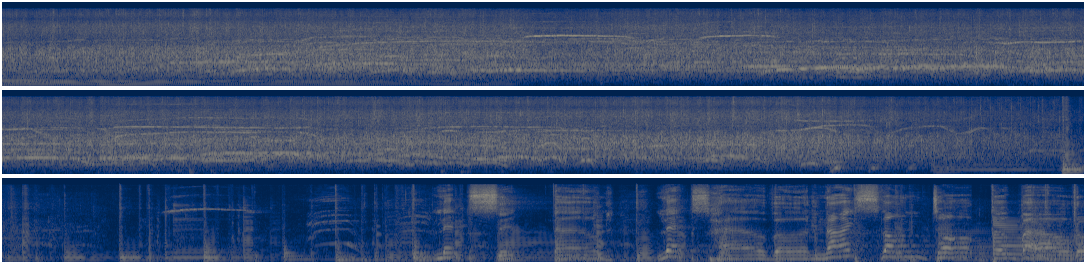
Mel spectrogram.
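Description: Concert audience applauding, cheering and whistling while the last sustained keyboard chords ring out for the first few seconds. About two-thirds of the way through the applause cuts off suddenly and a solo guitar starts playing picked notes and chords.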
